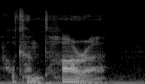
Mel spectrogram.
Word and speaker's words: Alcantara: bunch of inserts and there it is sandy alcantara is how i'm told to pronounce this unlike the recent sandy alcantara or the alcantras of baseball this is apparently pronounced alcantara certainly on track to win the cy young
